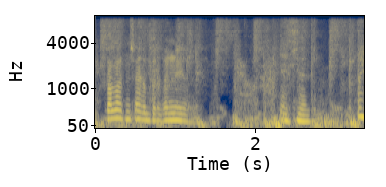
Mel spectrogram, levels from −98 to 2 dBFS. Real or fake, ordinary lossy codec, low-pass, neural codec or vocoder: fake; none; 7.2 kHz; codec, 16 kHz in and 24 kHz out, 1.1 kbps, FireRedTTS-2 codec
